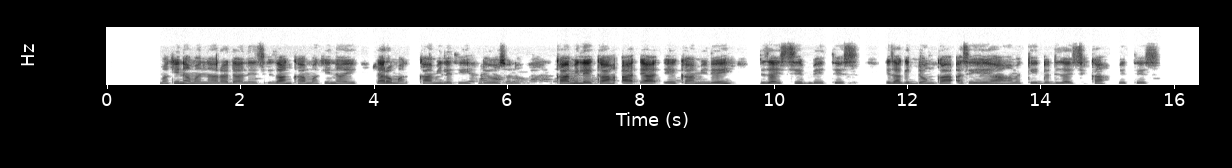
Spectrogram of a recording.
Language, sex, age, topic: Gamo, female, 25-35, government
